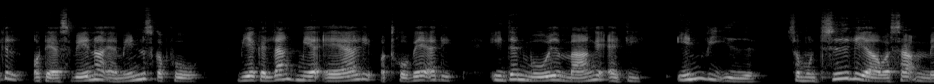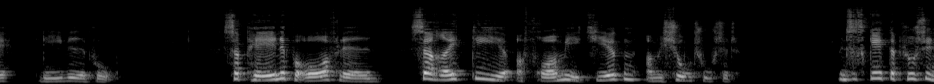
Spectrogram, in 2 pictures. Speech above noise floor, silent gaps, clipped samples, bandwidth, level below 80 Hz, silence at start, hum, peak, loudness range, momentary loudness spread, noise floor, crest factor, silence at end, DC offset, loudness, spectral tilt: 60 dB; none; under 0.1%; 15 kHz; under -90 dBFS; 0 s; none; -8 dBFS; 6 LU; 15 LU; -88 dBFS; 20 dB; 0 s; under 0.1%; -28 LUFS; -3.5 dB/octave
